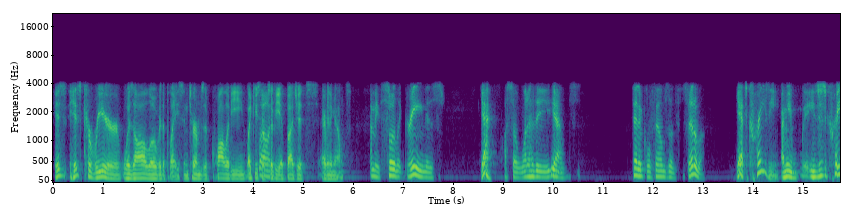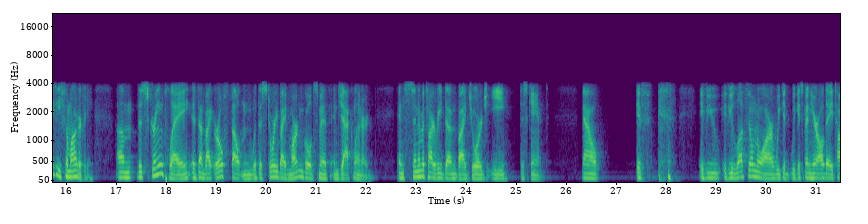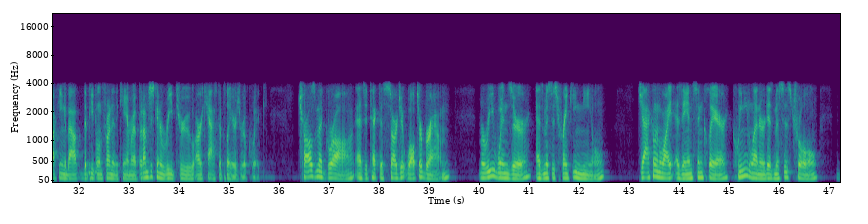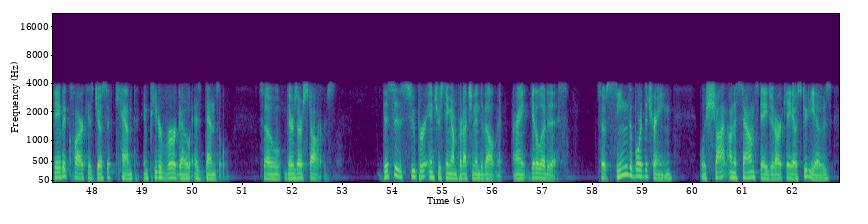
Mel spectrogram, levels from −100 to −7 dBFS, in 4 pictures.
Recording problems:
high frequencies cut off; severe; nothing above 4 kHz
garbled, watery; slightly

